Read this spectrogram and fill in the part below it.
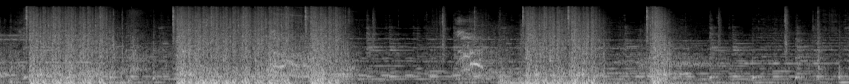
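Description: In the video game Borderlands, an SMG fires in loud, rapid bursts at close range, with short pauses between volleys and some crashing impacts.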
